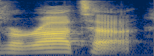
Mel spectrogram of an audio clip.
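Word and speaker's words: Barada: say the words Klaatu Barata Nikto as a repeated homage to the day the Earth stood still, but a slight variant in the word he pronounces the second word as Varata.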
